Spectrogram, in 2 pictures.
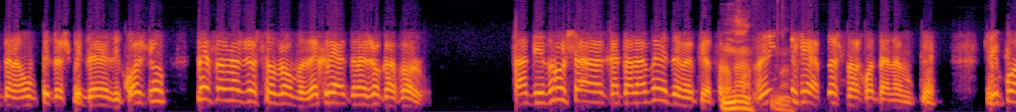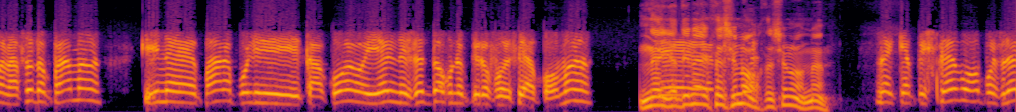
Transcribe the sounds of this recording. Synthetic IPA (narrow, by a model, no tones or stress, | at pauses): t̪ɐnɐmupit̪o̞spit̪iðeineðiko̞suðeθelonɐzost̪oðɾo̞moðexɾiɐzet̪e̞nɐzokɐθo̞lu | tɐnt̪iðɾusɐkɐt̪ɐlɐve̞ne̞t̪e̞me̞pçotɾoneðeiiçeɐft̪o̞spuθɐɾkot̪ɐnɐmupi | lipo̞nɐft̪o̞t̪o̞pɾɐmɐ | ine̞pɐɾɐpo̞likɐko̞ie̞line̞zðe̞nd̪oexune̞pliɾo̞fo̞ɾiθiɐko̞mɐ | neʝɐt̪ineθes̬inoxθesinone | ne̞ce̞pist̪e̞voopo̞zle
